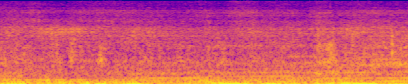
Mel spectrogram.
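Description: Jet ski engine running under way, with wind buffeting the microphone and a couple of sharp slaps as the hull hits the waves.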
